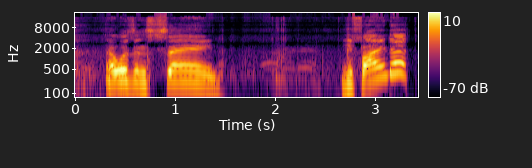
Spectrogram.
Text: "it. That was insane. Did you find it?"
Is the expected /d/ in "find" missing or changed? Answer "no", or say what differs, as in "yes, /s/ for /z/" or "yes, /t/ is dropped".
no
